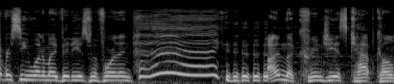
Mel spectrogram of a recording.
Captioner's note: intolerable cringe noise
